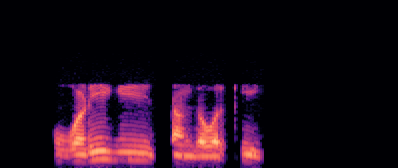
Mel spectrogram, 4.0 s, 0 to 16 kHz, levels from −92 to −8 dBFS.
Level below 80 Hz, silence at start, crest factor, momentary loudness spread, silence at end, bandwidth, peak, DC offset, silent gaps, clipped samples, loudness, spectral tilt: -78 dBFS; 0.55 s; 20 dB; 11 LU; 1.35 s; 2.8 kHz; -10 dBFS; under 0.1%; 1.57-1.70 s, 2.28-2.33 s; under 0.1%; -28 LUFS; -12 dB/octave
